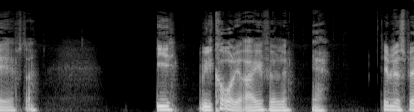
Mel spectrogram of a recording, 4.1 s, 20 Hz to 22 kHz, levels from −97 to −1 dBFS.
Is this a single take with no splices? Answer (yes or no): yes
